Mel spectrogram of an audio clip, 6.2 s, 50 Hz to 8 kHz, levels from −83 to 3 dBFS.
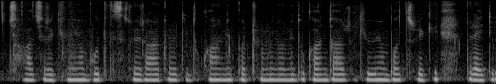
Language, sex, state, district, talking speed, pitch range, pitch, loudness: Hindi, female, Bihar, East Champaran, 125 wpm, 195-210 Hz, 200 Hz, -34 LUFS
